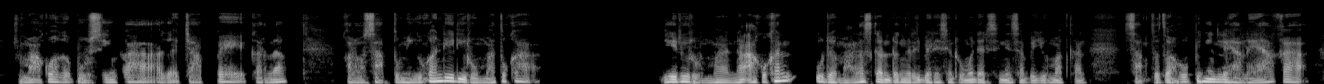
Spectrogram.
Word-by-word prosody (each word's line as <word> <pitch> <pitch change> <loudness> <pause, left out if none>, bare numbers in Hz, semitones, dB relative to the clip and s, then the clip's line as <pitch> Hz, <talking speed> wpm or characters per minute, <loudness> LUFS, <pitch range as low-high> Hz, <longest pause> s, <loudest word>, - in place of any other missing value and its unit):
Cuma 100 0 -2
aku 120 -1 +1
agak 100 - -2
pusing 105 0 0
Kak 115 +1 -2
agak 100 +2 -3
capek 115 +2 -3
karena 105 +4 -2 0.6
kalau 95 -1 -5
Sabtu 95 +5 -2
Minggu 100 +1 -2
kan 145 +1 +7
dia 160 - +8
di 125 - +7
rumah 90 -1 -3
tuh 135 - -1
Kak. 140 -3 -2 1.3
Diri 120 +2 +5
rumah, 95 -1 -1
nah 110 +2 +3
aku 110 - +1
kan, 170 +3 +5 0.2
udah 115 -7 +2
males 100 +7 0
kan, 115 -3 +3
dengeri 105 -2 +1
beresin 100 0 -3
rumah 100 +2 +1
dari 100 -2 -1
Senin 95 -3 -2
sampai 90 -1 -3
Jumat 90 +1 -3
kan, 80 - -7 0.4
Sabtu - - -4
tuh, - - 0
aku 115 0 -2
pengen 130 -2 +4
leha-leha, 105 +2 -1
Kak. 110 -4 -2
105 Hz, 175 wpm, -23 LUFS, 95-115 Hz, 1.3 s, dia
